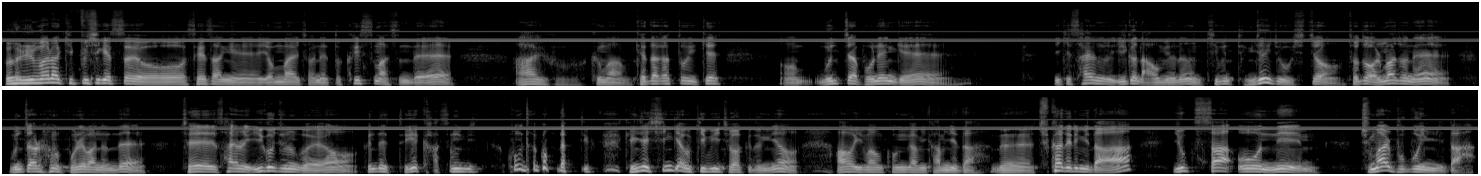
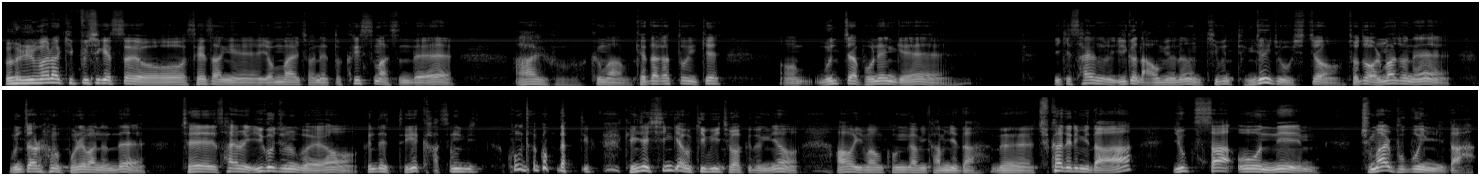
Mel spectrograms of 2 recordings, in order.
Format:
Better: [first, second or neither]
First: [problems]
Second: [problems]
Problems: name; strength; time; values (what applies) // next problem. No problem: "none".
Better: second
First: high-pitched whine; loud; throughout; 3 kHz, 9 dB below the speech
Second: high-pitched whine; faint; throughout; 3 kHz, 30 dB below the speech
